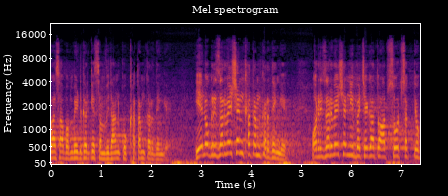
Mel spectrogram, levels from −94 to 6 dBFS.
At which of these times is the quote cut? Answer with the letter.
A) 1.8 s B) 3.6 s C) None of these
C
